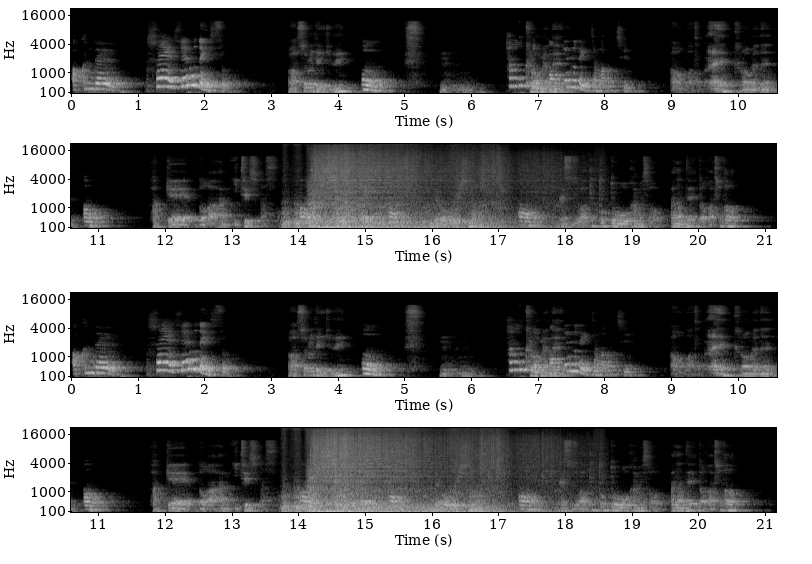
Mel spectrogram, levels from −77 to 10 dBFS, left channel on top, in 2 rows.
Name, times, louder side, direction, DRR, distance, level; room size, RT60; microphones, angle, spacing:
voice 1, 0.0-0.8 1.1-2.4 4.4-4.7 6.5-6.8 7.4-8.4 10.8-11.1 14.0-14.3 15.3-15.6 17.3-17.7 19.7-19.8, equal, 65° left, -1 dB, 0.6 m, -20 dB
voice 2, 3.3-4.1 5.0-5.2 5.5-6.1 6.8-7.5 9.0-10.6 11.8-13.8 14.3-15.7 16.0-17.0 17.8-20.6, equal, 5° right, -5 dB, 0.6 m, -25 dB
Fire / Explosion, 13.7-18.6, right 1 dB, 60° right, 0.6 m, -20 dB
2.6 x 2.2 x 2.3 m, 0.77 s
head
